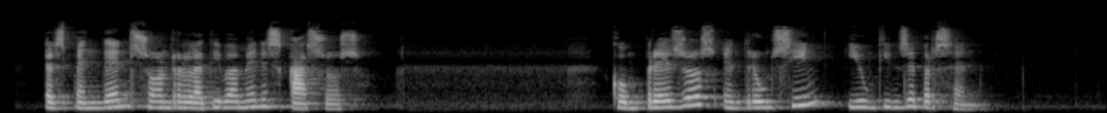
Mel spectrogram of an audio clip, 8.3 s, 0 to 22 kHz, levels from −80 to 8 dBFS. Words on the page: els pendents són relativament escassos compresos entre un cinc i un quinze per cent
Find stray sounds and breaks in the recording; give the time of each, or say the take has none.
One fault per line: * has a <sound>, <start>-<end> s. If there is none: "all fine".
all fine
